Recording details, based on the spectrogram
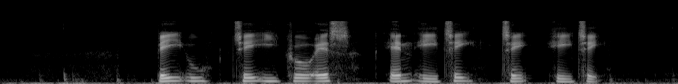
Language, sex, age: Danish, male, 49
